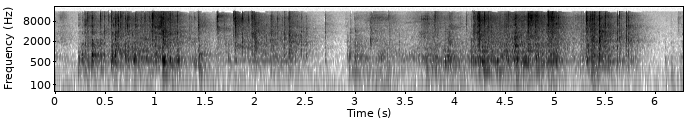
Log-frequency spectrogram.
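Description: Clear plastic bags of Lego pieces being pulled out of a cardboard box: crinkling plastic with the small bricks clicking and rattling inside, in two bursts of a few seconds each.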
